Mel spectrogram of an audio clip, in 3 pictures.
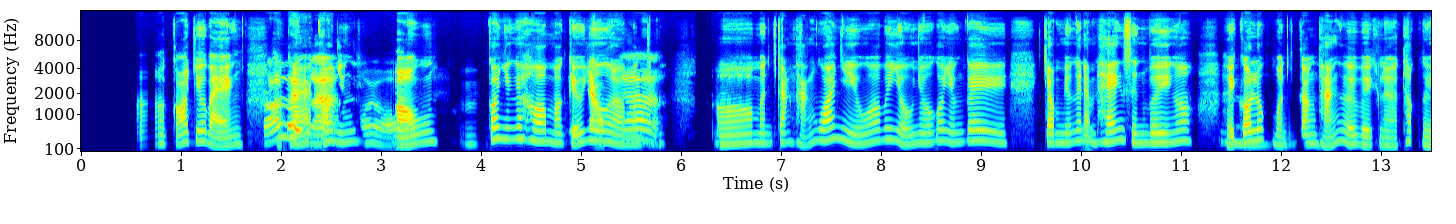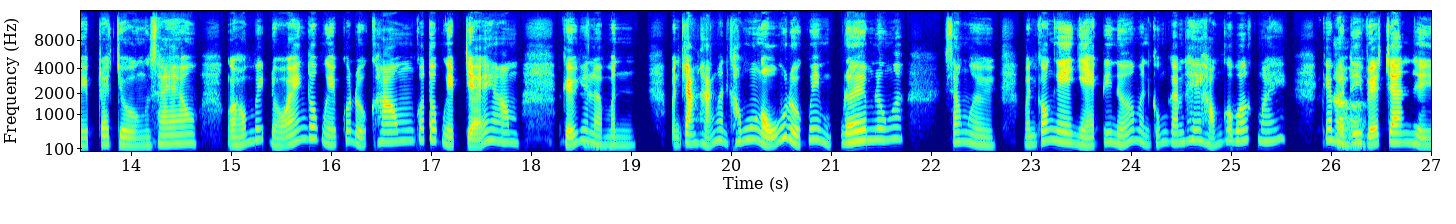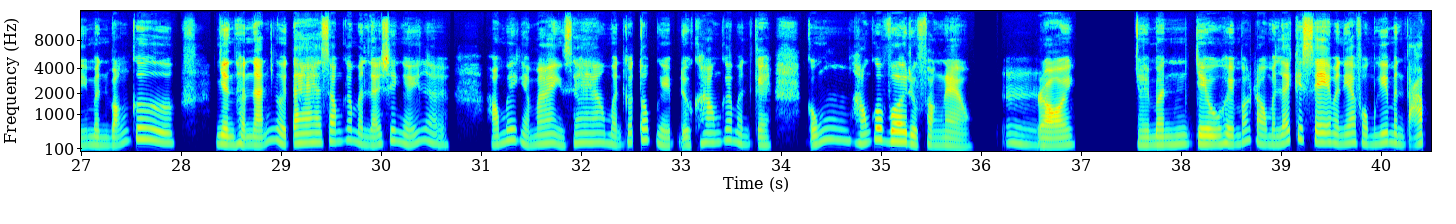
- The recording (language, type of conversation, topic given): Vietnamese, podcast, Bạn có cách nào giảm căng thẳng hiệu quả không?
- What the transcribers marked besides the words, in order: other background noise; "làm" said as "ừn"; laugh; "làm" said as "ừn"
